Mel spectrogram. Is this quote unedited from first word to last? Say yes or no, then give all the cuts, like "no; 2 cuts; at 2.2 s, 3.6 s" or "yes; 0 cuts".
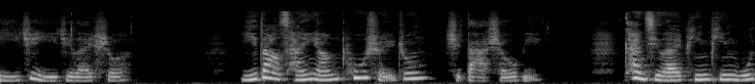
yes; 0 cuts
